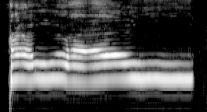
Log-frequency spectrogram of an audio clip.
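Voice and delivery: high, loud mournful wail; mournful moan. A narrator's reading. Pixie poet moaning before reciting, high mournful wail. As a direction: wail it like an animal in pain. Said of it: "The moan rolled around the clearing, as mournful".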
